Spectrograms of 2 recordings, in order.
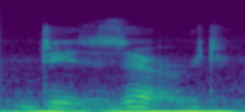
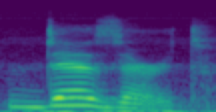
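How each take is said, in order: First: The stress is on the second syllable. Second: The stress is on the first syllable. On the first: It is the verb. "Please keep in mind it's a verb" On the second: It is the noun. "Desert as a noun, we're supposed to say desert"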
